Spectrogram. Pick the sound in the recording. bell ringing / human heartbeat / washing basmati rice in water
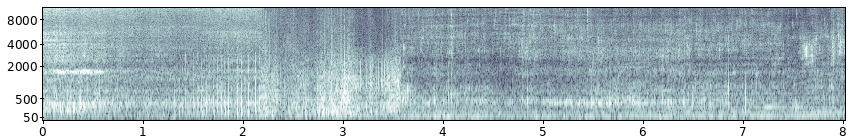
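washing basmati rice in water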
